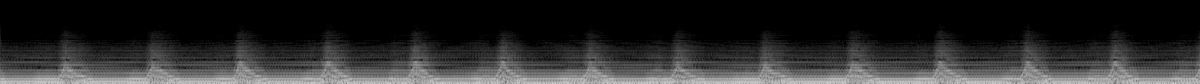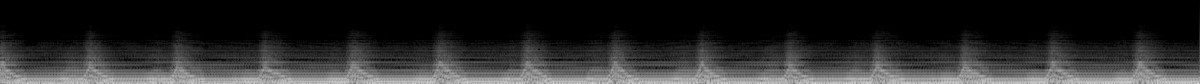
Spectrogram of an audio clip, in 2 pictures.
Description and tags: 80bpmloops8bars14arp
Synthloop 80 bpm, experimental, strange, uncut and analouge.
Arpigo, Experimental, Synth, Synthloop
